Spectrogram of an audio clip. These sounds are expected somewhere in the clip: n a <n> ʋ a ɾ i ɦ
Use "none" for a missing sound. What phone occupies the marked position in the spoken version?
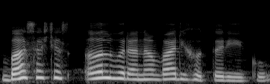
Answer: none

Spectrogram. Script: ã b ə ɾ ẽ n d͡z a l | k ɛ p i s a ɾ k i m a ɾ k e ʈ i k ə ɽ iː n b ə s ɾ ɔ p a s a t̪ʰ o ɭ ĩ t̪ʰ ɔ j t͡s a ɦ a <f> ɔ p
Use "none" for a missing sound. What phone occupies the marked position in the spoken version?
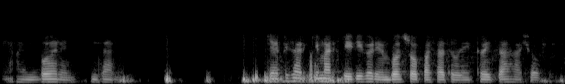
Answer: ɕ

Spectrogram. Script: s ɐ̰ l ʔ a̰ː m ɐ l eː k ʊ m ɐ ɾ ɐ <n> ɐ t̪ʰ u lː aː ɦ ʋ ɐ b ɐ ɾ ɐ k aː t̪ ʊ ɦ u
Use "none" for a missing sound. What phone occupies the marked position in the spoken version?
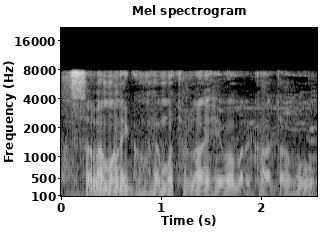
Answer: m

